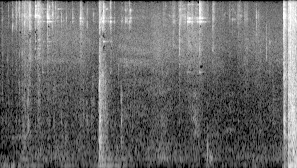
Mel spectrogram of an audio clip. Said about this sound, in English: As you shut the front door behind us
